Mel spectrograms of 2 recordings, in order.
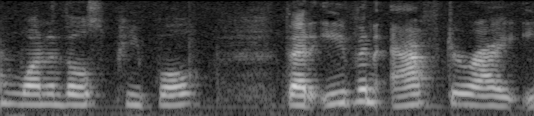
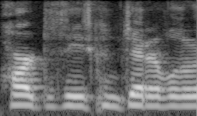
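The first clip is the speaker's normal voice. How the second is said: mock advertisement disclaimer voice; 7 dB louder than usual. Mocking drug ads that rush through side effects, Micro Machines guy rapid-fire disclaimer. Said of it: "they try to be slick and they're all fast".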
